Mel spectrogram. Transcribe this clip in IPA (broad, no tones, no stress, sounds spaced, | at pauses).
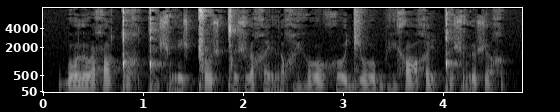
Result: ɓ o l ʊː ħ ɒ ǃ ɯ χ ǃ i̤ ʃ r i ʃ ǁ o ʃ ǀ ø ʃ l ɯ χ i r o χ e̤ ɦ oː x ʊː d͡ʑ ʊː bʱ e̤ x ɒː χ i ǃ ɯ ʃ r o ʃ ɯ χ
